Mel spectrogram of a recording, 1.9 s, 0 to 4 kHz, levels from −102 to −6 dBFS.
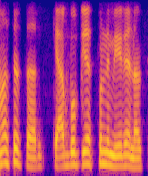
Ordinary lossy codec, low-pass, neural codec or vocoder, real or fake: Opus, 32 kbps; 3.6 kHz; codec, 16 kHz, 2 kbps, X-Codec, HuBERT features, trained on LibriSpeech; fake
